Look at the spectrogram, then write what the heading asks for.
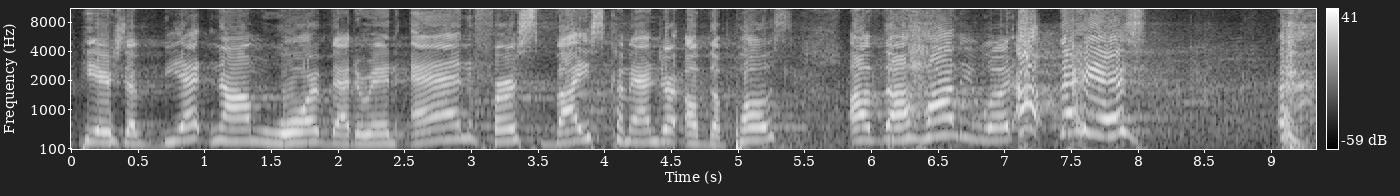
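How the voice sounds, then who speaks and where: A woman's voice: high voice, slow pace. A woman with a Spanish-influenced English accent, hosting an awards show in a bubbly, chatty way. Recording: long hall reverb with faint noise.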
